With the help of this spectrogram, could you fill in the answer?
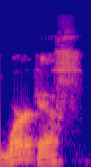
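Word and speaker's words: worketh: So workith is pronounced workketh. That's not a common one. It's like earth. Workketh.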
